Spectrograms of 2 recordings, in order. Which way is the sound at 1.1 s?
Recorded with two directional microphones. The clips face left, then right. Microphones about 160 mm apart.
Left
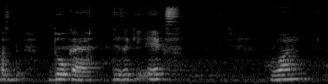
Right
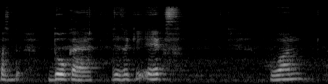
50° right (ahead or behind).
